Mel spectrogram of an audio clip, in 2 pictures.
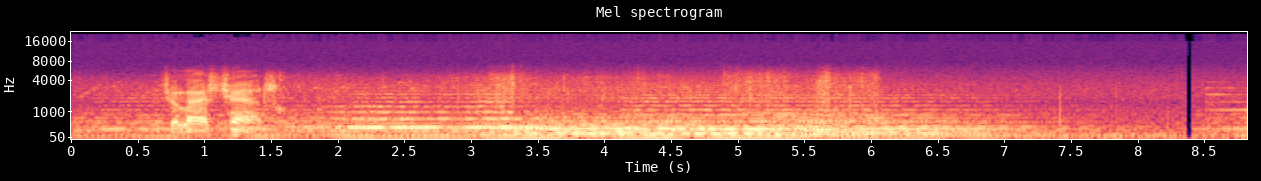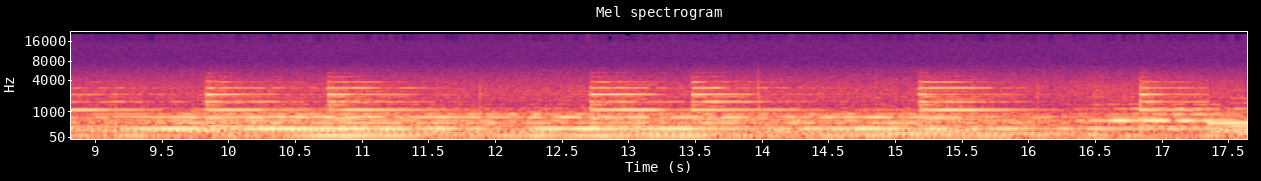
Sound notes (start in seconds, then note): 8.4 bells dinging; 8.8 light orchestral music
